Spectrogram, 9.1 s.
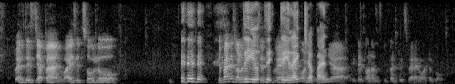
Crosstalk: present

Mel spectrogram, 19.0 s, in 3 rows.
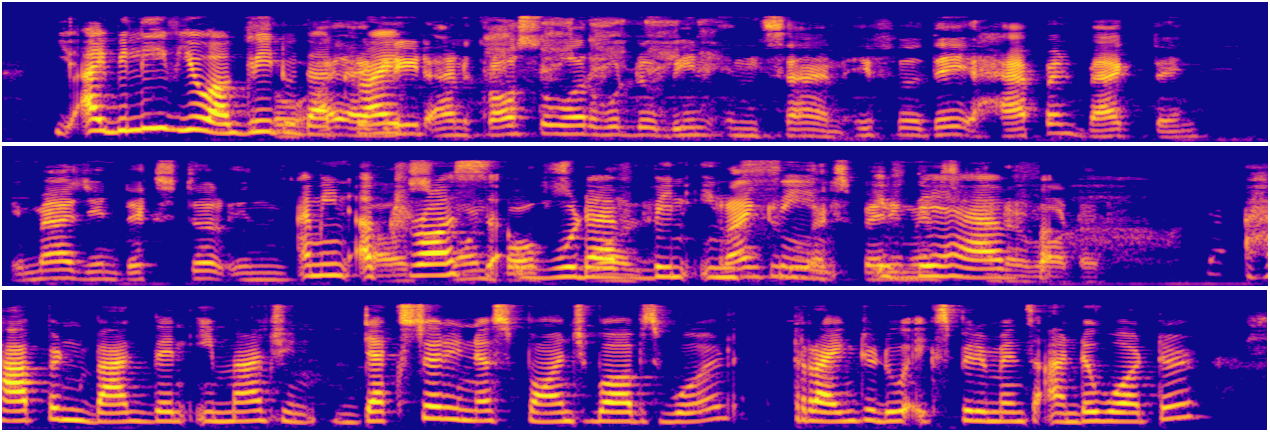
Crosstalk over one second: present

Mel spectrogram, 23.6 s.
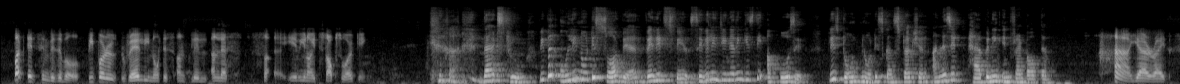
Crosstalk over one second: none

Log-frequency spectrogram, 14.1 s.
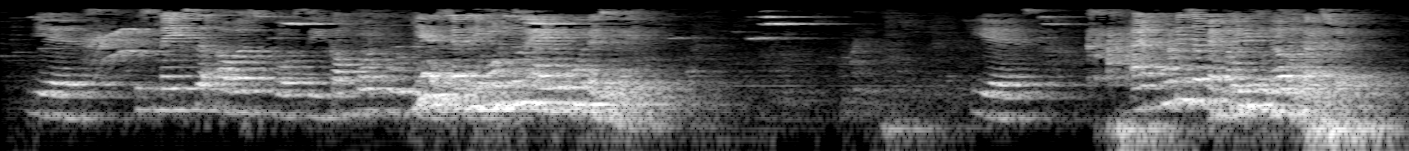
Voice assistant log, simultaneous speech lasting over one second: present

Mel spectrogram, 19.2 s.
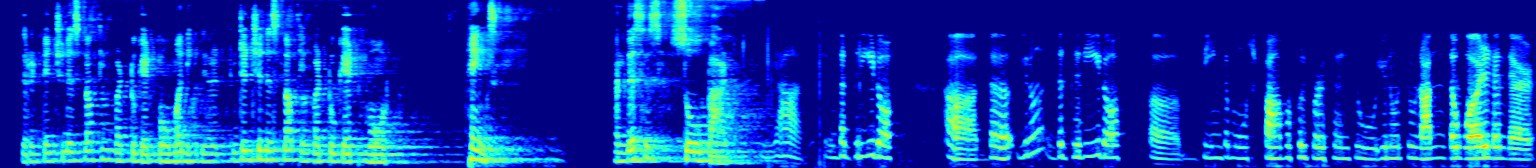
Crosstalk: none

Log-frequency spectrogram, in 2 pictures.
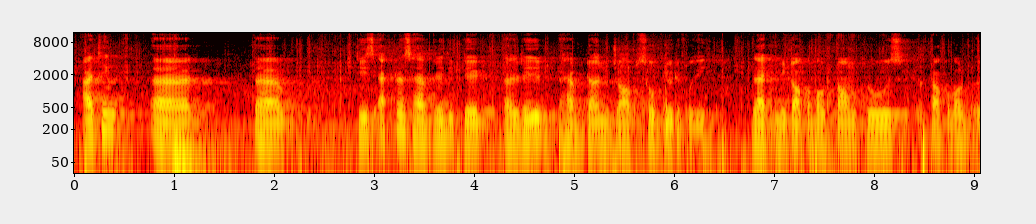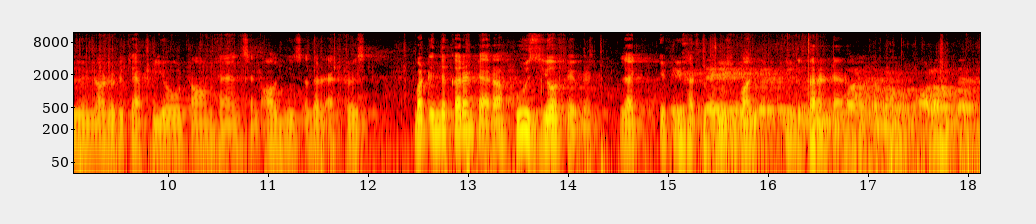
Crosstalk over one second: present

